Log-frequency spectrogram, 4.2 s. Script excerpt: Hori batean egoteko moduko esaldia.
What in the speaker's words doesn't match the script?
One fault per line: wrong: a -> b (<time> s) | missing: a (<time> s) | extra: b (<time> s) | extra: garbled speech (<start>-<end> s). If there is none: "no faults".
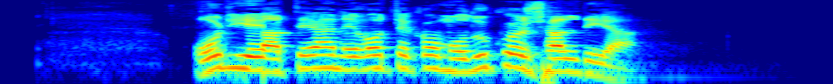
no faults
